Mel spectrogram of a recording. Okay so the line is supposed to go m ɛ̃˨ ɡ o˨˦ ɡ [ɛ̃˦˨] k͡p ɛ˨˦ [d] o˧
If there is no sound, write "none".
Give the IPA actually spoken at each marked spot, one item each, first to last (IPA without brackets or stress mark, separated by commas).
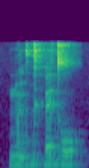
ɛ˦˨, d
